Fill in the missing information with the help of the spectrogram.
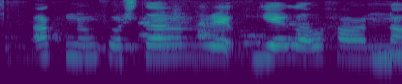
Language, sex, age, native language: Icelandic, male, 9, Icelandic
